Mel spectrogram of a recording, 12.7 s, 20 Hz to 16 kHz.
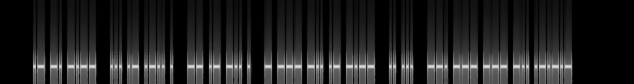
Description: Morse code, heard as a keyed tone, about 28 wpm, 700 Hz. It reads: ANY SALE MADE TODAY IS GOOD.
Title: Sentences from Top 1400 Words 28wpm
